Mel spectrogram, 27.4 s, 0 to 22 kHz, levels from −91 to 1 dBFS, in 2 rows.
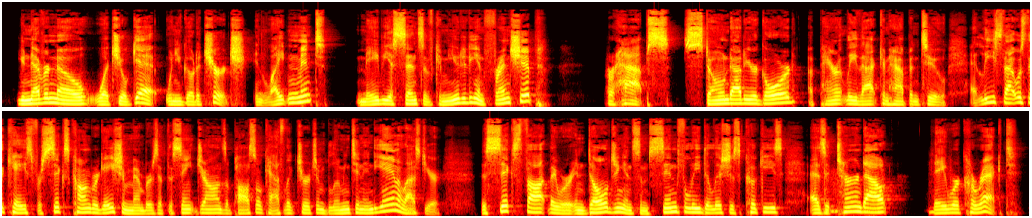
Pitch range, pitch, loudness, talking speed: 120-155 Hz, 135 Hz, -14 LUFS, 155 wpm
